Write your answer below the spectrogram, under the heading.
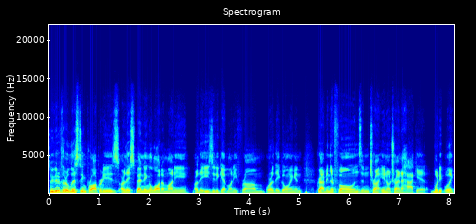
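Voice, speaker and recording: Words come at a very fast pace in a very clean recording with a silent background. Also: man. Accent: Canadian. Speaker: real estate entrepreneur and economist. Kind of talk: conference presentation. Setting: stage with audience. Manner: monotone; casual, hesitant with fillers.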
